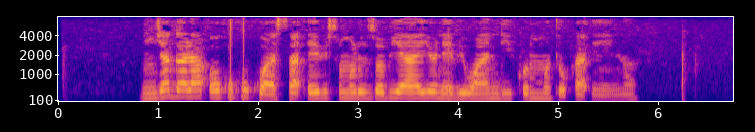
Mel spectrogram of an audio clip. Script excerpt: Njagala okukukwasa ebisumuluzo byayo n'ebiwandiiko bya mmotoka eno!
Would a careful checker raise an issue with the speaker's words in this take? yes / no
yes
